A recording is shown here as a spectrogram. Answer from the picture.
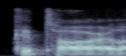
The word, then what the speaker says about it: Qatar: I'm from Denmark, South Carolina, and somebody told me it was Qatar, not Qatar, like I've been calling it my whole life.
